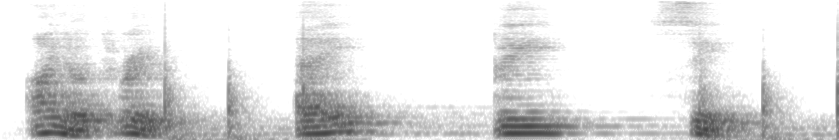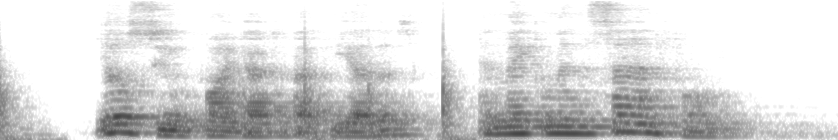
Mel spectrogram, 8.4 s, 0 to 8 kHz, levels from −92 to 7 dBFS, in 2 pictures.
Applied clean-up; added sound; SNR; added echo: neural separator model SepFormer DNS4.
